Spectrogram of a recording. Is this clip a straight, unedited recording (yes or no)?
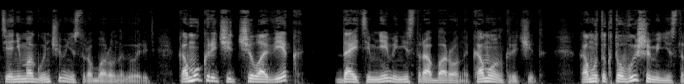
yes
